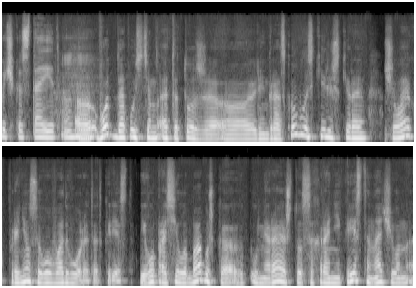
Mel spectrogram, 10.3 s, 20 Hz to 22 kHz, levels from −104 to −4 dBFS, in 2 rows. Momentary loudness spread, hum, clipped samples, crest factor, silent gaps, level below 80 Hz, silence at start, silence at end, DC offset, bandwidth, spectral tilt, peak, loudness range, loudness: 7 LU; none; under 0.1%; 14 dB; none; -66 dBFS; 0 s; 0 s; under 0.1%; 14.5 kHz; -6.5 dB/octave; -4 dBFS; 2 LU; -20 LUFS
